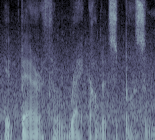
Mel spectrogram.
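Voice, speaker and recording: A man playing a devoted, proud butler in a soft-spoken ASMR roleplay, speaking in a hushed, formal and caring way. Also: lightly acted. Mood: melancholy, tender. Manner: hushed, slow, formal, gently solicitous. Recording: strong background ambience noise.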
